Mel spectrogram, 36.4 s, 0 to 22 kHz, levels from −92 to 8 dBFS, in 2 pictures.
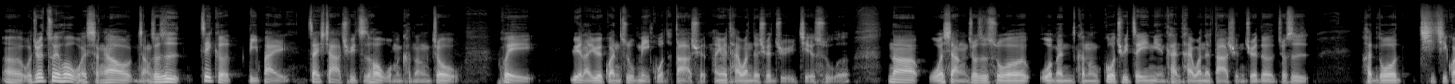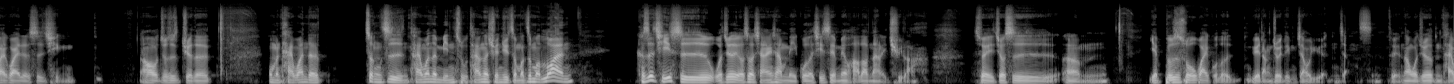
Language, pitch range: Chinese, 85-115 Hz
